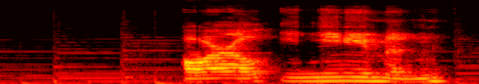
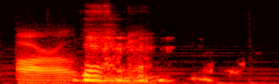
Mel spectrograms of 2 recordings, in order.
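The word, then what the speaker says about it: Eamon: Arl eman. Yeah. Arl eman.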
